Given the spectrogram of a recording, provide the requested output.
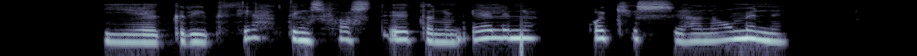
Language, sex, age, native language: Icelandic, female, 40-49, Icelandic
